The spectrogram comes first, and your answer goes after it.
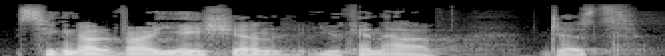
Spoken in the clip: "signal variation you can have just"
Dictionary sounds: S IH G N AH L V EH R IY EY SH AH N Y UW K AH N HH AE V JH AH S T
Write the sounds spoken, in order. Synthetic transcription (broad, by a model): S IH G N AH L V EH R IY EY SH AH N Y UW K AH N HH AE V JH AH S T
